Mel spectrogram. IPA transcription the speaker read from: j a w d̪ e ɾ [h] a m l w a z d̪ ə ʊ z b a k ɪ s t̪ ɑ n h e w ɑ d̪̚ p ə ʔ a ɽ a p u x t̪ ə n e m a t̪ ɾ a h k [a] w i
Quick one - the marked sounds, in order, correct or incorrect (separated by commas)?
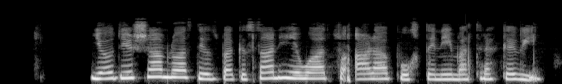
incorrect, correct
